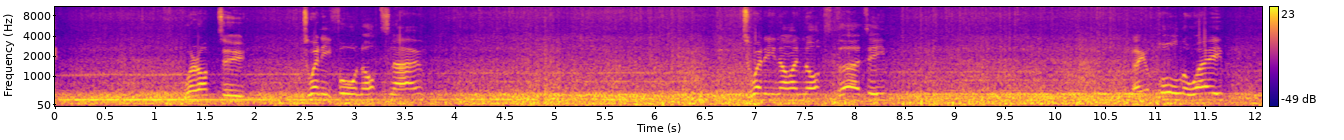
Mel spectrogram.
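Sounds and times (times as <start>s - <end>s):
boat diesel engines droning: 0.0s - 12.0s
wind and water rushing: 0.0s - 12.0s.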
